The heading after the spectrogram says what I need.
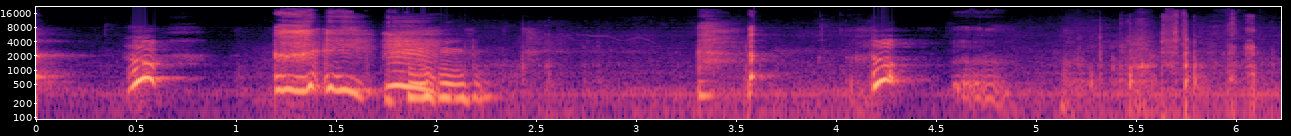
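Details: Dog hiccuping: several brief, abrupt gulping hics with quiet room sounds between them.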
